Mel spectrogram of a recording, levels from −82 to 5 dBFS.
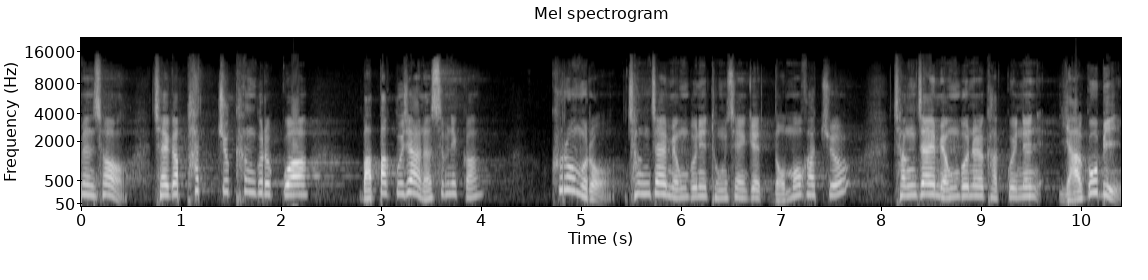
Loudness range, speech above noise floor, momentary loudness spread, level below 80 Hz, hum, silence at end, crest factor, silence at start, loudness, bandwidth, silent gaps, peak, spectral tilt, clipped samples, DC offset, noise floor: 3 LU; 38 dB; 10 LU; -58 dBFS; none; 0 s; 18 dB; 0 s; -18 LUFS; 15.5 kHz; none; 0 dBFS; -4 dB/octave; under 0.1%; under 0.1%; -56 dBFS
